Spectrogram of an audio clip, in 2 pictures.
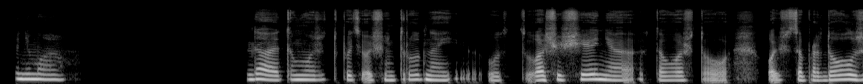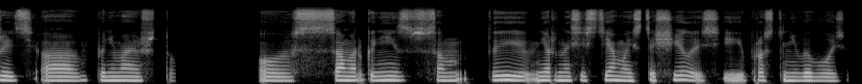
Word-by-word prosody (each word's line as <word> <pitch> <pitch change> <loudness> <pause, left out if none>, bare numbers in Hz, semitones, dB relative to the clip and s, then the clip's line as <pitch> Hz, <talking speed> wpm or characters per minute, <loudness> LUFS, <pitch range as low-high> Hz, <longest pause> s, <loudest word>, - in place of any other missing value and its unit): Понимаю. 240 -3 +3 1.8
Да, 230 -2 +4
это 215 +2 -3
может 215 0 0
быть 210 0 -3
очень 200 -3 -2
трудно, 220 -3 0
и - - -20 0.3
вот 185 0 -5 0.2
ощущение 210 +1 +2 0.2
того, 195 0 -1
что 95 - -5 0.4
хочется 100 - 0
продолжить, 200 0 +2
а 185 0 +1
понимаешь, 185 -1 +1
что, 170 - -9 0.8
о 175 -1 +1
сам 190 +2 +2
организм, 190 +1 0
сам 185 +3 -1 0.2
ты, 200 -1 +3
нервная 190 0 +1
система 190 0 +1
истощилась 195 +2 -1
и 95 0 -1
просто 185 - -4
не 180 0 +1
вывозит. 175 0 -1
195 Hz, 100 wpm, -22 LUFS, 185-210 Hz, 1.8 s, Да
